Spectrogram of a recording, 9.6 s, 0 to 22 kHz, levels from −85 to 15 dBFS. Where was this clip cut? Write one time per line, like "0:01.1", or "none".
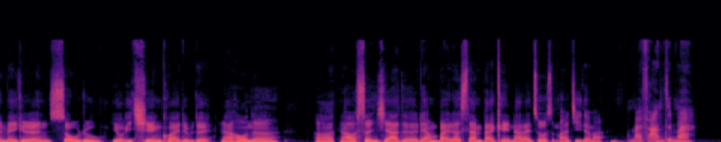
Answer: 0:02.9
0:04.4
